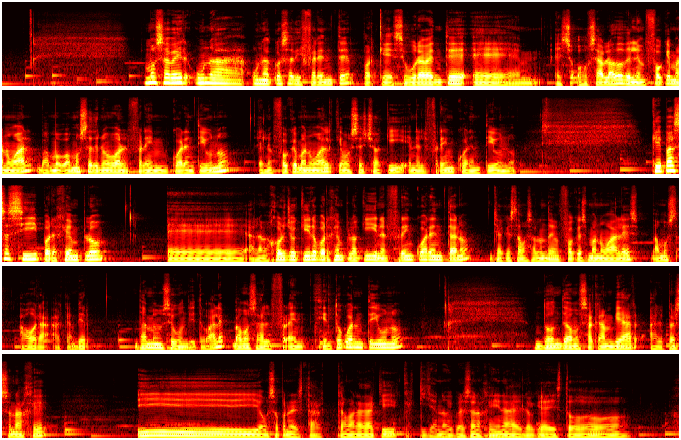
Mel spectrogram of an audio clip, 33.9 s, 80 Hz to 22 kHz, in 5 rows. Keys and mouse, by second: 7.5 click, 9.3 click, 16.1 click, 23.4 Right, 25.7 middle click, 32.9 shift+middle click, 33.7 middle click.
